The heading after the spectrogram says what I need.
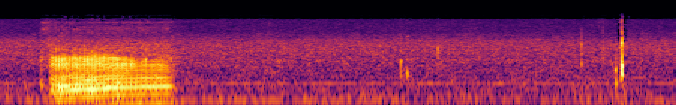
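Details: Single low, rumbling snore lasting over a second, then quiet room noise with a few faint clicks: an ordinary snore.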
